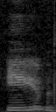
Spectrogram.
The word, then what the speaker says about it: Yves: That's my name, Eve, Y-V-E-S, Eve. The S is silent.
